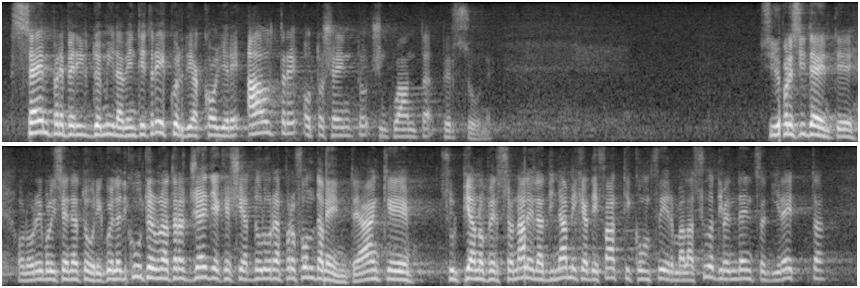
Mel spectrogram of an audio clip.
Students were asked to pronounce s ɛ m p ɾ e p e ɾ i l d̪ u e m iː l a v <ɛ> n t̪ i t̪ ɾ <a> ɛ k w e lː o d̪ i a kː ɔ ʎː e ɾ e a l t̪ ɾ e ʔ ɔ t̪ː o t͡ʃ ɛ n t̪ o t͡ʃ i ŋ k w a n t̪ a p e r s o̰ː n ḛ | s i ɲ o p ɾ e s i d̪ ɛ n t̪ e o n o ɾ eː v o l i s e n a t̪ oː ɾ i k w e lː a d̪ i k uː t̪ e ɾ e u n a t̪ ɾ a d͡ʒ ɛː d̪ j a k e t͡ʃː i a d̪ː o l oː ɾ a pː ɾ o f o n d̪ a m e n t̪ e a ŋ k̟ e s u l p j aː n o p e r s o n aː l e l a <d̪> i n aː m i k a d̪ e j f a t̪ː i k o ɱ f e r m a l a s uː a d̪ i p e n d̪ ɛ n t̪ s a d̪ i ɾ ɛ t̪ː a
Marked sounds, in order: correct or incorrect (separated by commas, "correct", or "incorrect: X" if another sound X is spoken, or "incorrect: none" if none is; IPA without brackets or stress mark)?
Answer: incorrect: e, incorrect: e, correct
